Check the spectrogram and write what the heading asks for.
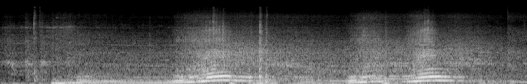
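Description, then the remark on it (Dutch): The engine of a car that has been standing unused for a while cranks and catches at the start, then settles into an idle before being revved twice, the pitch rising and falling with each throttle blip, fairly loud. “Ja, hij staat al eventjes. Dus dan eh, moet hij even opstarten.”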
